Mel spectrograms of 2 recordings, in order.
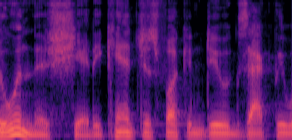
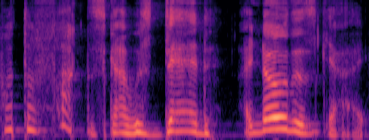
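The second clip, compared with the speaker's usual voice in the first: shocked outburst; 5 dB louder than usual. Retold or imitated. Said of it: "He's like".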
